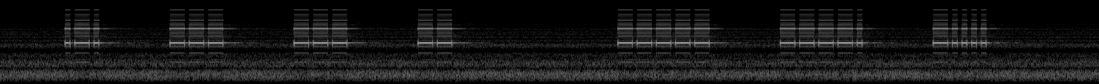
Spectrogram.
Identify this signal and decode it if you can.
Morse code, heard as a high beeper, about 25 wpm, spaced as for 10 wpm, 2700 Hz, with room echo. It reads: ROOM 096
